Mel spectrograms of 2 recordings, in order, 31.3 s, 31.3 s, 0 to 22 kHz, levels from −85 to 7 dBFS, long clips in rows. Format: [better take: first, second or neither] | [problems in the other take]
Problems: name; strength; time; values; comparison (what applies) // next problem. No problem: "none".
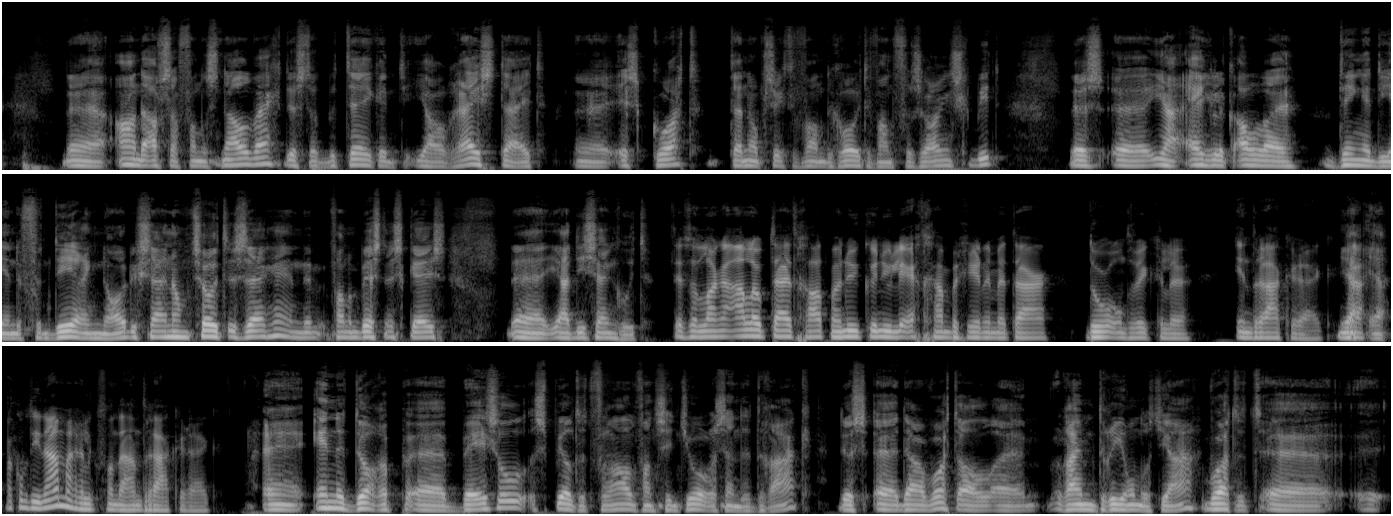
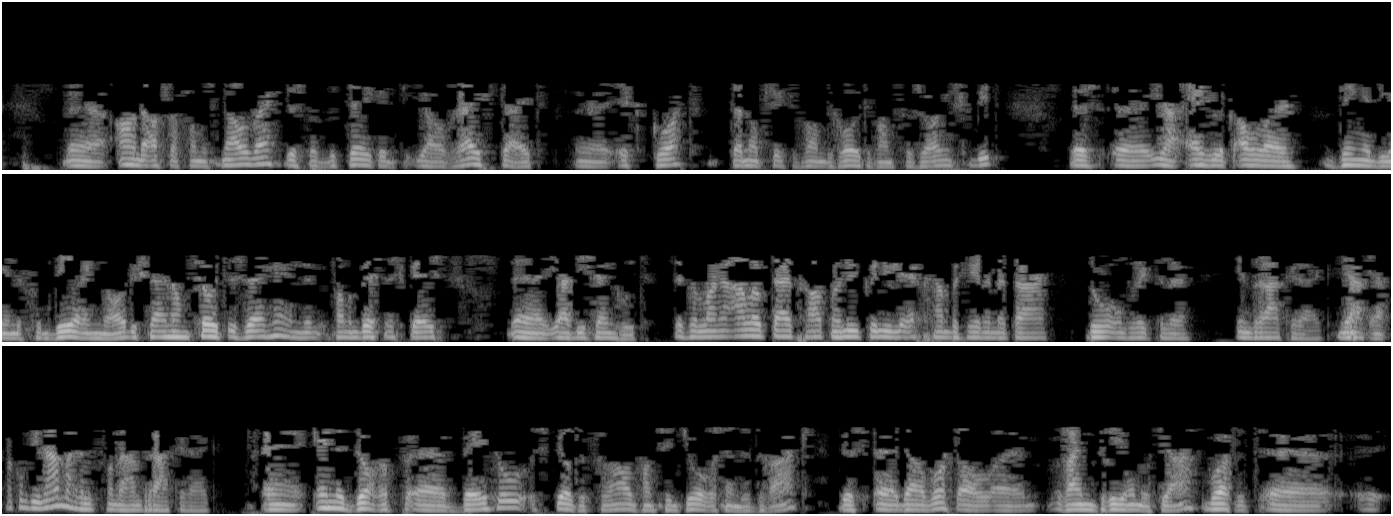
first | garbled, watery; badly; nothing above 3 kHz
